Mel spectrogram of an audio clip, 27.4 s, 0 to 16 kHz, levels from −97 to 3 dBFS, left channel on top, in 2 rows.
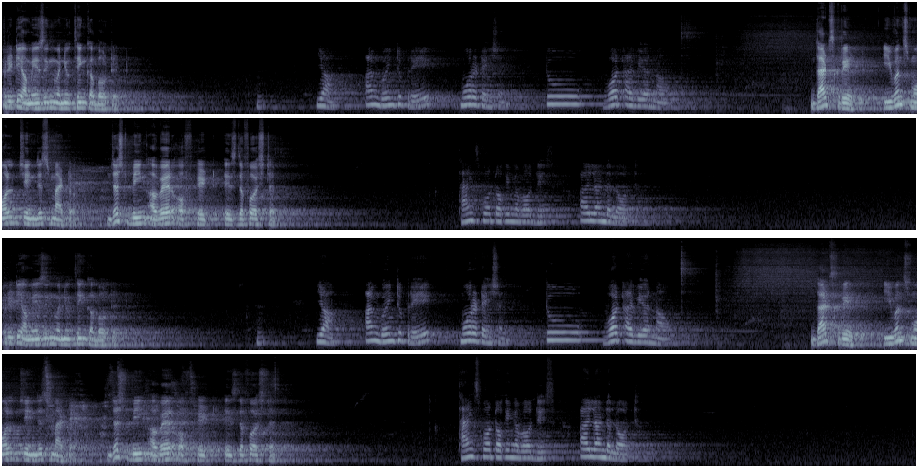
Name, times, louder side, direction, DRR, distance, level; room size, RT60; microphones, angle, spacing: voice 1, 0.0-1.8 12.1-12.8 13.2-14.9 15.3-17.8, left 2 dB, 50° left, 9 dB, 1.2 m, -34 dB
voice 2, 5.4-6.4 6.9-7.6 8.2-8.7 9.0-10.1 20.6-21.9 22.4-23.2, right 3 dB, 50° right, 11 dB, 1.0 m, -43 dB
Breathing, 10.2-10.4 10.7-17.1 17.7-17.8, right 3 dB, 85° right, 3.4 m, -60 dB
26.0 x 21.5 x 9.7 m, 2.5 s
head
